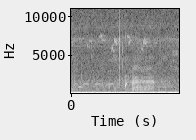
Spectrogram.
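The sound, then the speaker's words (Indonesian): Birds call faintly in the background, a few short honking, squawking notes rising over a loud, steady low hum that runs throughout. No one speaks. “banyak noise noise yang tidak diinginkan sebenarnya kalau lo denger lebih seksama banyak suara burung di sini”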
